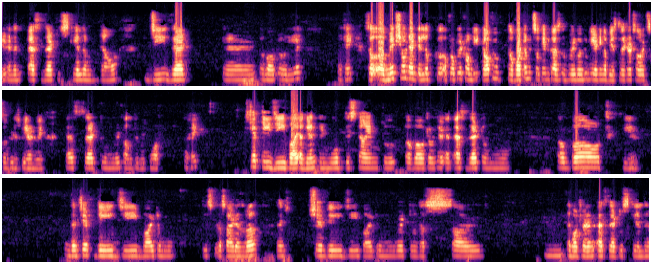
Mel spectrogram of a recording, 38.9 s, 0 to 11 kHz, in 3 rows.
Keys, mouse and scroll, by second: 0.4 s, 2.8 g, 6.1-9.2 middle drag, 13.7 s, 16.1 KP_3, 17.8 shift+d, 21.8 s, 23.7 g, 27.8 shift+d, 32.3 shift+d, 37.6 s.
